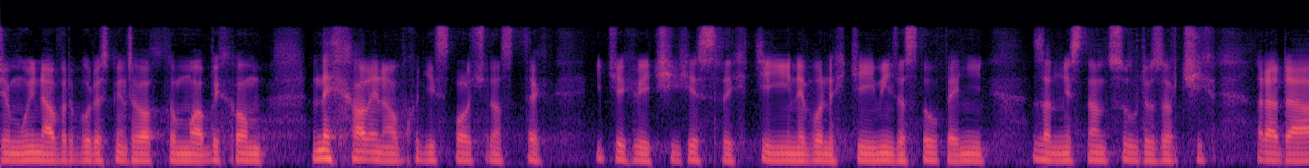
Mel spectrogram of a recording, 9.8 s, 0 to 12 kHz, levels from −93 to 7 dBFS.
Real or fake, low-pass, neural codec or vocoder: fake; 7.2 kHz; codec, 16 kHz, 0.8 kbps, ZipCodec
